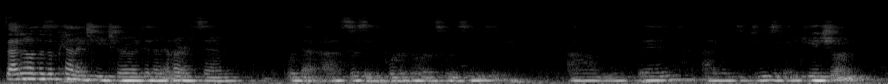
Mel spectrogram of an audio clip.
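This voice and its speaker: A woman's voice: on the low side, fairly even intonation, normal speed, dark tone. A middle-aged woman from Jamaica with a Jamaican accent, giving a conversational conference panel talk with fillers. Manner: conversational, with fillers and small laughs. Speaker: panel speaker, assistant professor. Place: conference room. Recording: dull roomy hall sound.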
